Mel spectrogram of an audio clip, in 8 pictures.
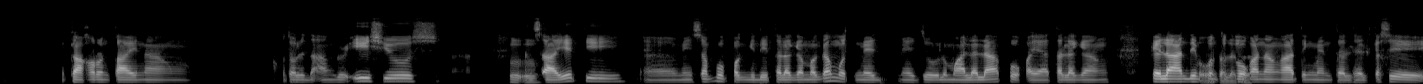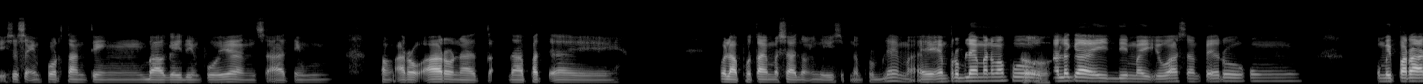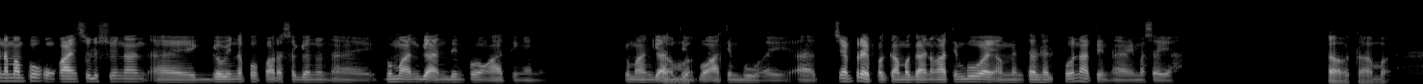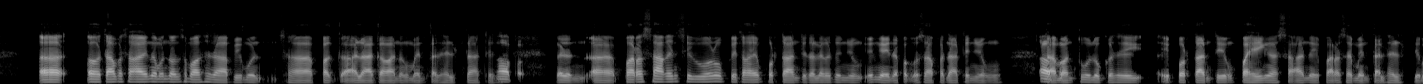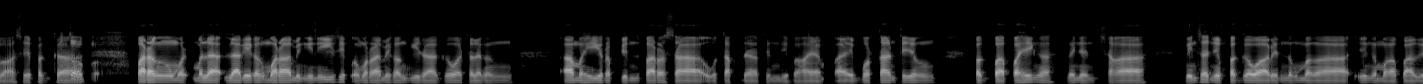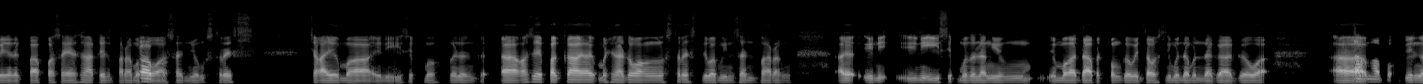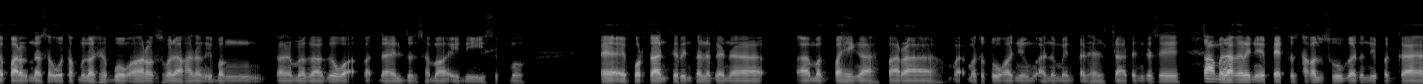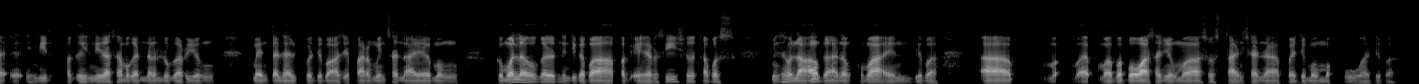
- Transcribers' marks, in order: none
- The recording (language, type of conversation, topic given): Filipino, unstructured, Ano ang ginagawa mo araw-araw para mapanatili ang kalusugan mo?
